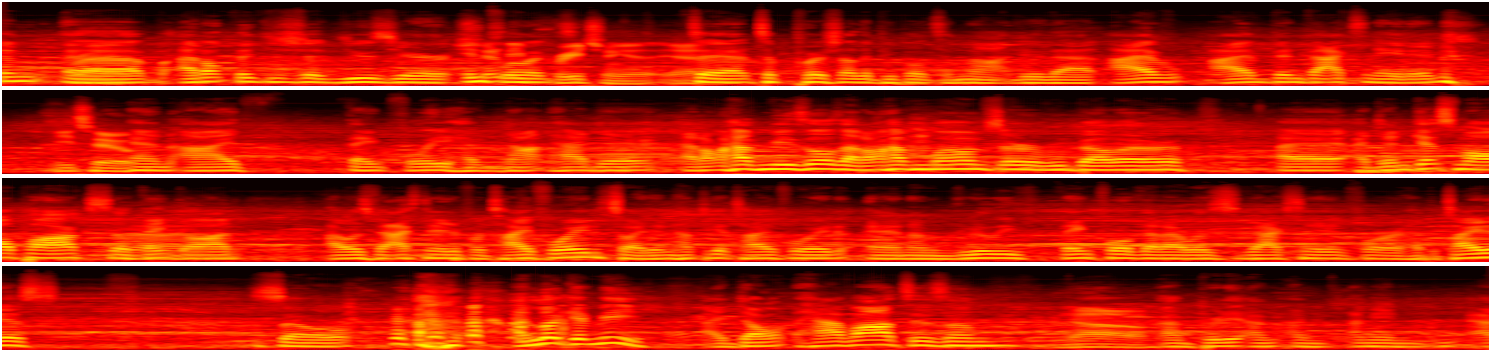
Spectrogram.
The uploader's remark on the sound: Part 2 of the non-live broadcast from Nogi Worlds in Anaheim, California.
